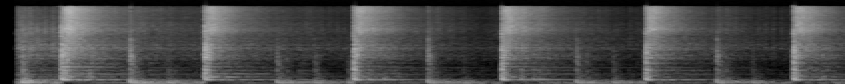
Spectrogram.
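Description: Acoustic drum kit playing a slow, steady beat: kick drum and snare alternate, with a ringing snare hit about once a second and a kick between each pair of snare hits.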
